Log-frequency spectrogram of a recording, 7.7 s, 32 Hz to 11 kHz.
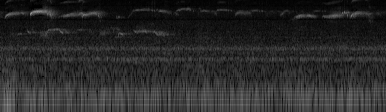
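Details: Common swifts screaming in early July 2018: loud, drawn-out shrill screams from several birds, overlapping and trailing away, returning strongly near the end, with a faint steady hum behind.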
